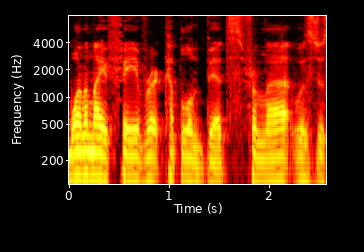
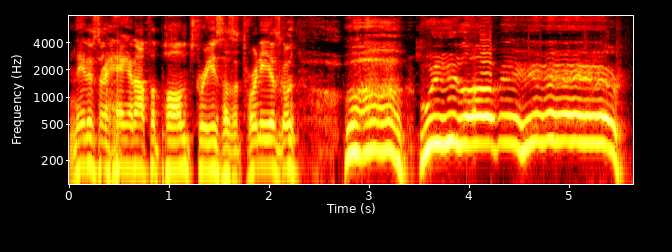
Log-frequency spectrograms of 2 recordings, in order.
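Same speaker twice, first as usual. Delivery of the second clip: Walter impression; 12 semitones higher, slower than usual. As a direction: quote Walter, then yell the tourists' whoa. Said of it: "Walter's just like".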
